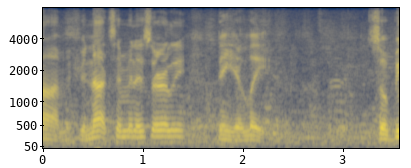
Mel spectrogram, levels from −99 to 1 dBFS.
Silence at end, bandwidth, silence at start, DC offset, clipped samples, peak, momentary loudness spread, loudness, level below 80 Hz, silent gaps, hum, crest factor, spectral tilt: 0 s; 8 kHz; 0 s; under 0.1%; 0.2%; 0 dBFS; 15 LU; -15 LUFS; -44 dBFS; none; none; 16 dB; -4 dB/octave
